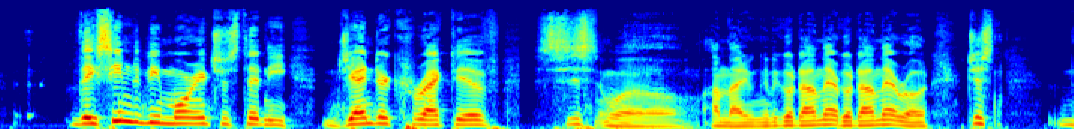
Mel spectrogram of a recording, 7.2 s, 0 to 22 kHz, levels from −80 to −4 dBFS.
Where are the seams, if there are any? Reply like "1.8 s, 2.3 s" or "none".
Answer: 1.8 s, 3.5 s, 5.6 s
